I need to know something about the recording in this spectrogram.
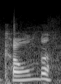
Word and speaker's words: comb: Ah, you don't pronounce the B in comb?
